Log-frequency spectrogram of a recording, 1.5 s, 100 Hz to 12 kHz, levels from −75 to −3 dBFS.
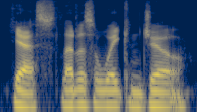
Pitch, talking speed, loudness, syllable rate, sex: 125 Hz, 205 wpm, -20 LUFS, 4.8 syllables/s, male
